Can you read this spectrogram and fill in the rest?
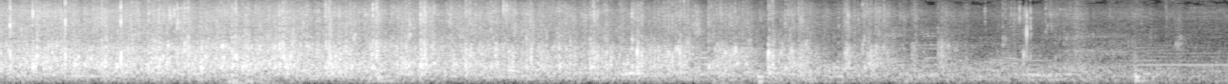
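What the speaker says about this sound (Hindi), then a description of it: "एक बार सब लोग ताली बजा दीजिए बहन के लिए।" An audience at a Hindi public talk gives a dense, steady burst of applause that starts loud and slowly thins to scattered claps by the end.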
